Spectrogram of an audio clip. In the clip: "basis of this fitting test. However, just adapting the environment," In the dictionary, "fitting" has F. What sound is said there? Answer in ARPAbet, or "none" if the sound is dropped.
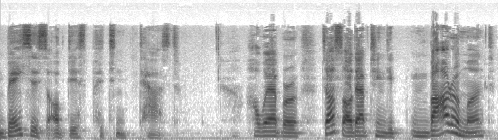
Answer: P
